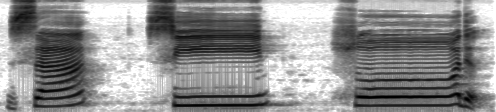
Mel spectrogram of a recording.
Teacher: زبان کی نوک اور دونوں دانتوں کے اندرونی کنارے سے ادا ہوتے ہیں۔ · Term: سیٹی والے حروف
